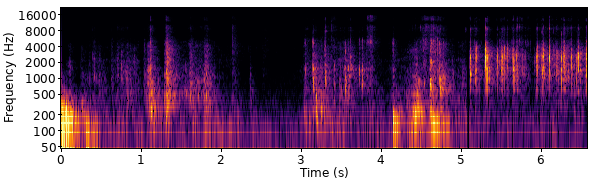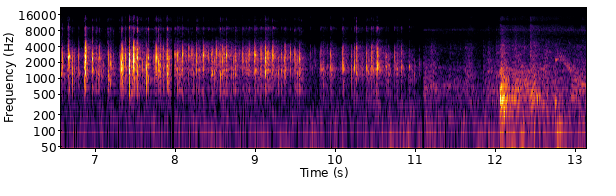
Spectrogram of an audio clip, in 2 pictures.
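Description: A single thump at the very start, then keys pressed on a backlit computer keyboard held in the hands: scattered clicks at first, building from about three seconds in to fast, dense typing that thins out near the end.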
